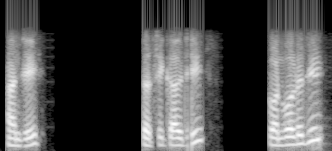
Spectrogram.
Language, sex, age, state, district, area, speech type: Punjabi, male, 45-60, Punjab, Kapurthala, urban, conversation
